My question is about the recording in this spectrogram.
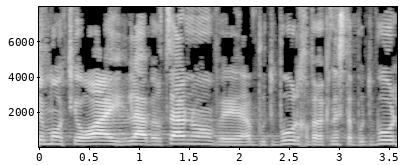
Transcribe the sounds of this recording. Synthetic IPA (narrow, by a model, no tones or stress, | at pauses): emo̞t̪joʁajlaabeʁt͡sanoveabudbulχaveʁaknese̥t̪abud̪bul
